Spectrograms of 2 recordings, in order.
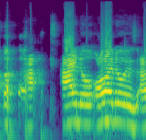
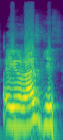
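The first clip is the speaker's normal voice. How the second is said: laughing; 3 semitones higher, 6 dB louder than usual. Retold or imitated. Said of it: "laughs while quoting".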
